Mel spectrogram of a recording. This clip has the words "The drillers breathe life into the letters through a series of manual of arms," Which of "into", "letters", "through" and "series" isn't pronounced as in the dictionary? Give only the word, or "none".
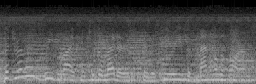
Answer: none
